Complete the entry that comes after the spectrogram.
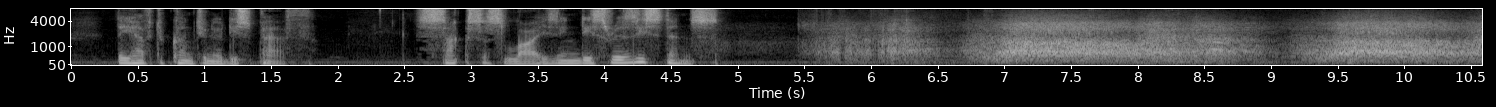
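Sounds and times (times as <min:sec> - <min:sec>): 
speech: 0:00.4 - 0:01.9, 0:02.6 - 0:05.8
audience chanting religious and political slogans in unison: 0:05.5 - 0:10.5.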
